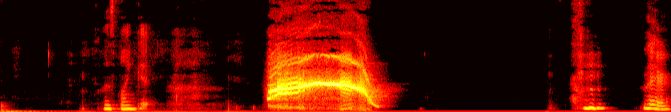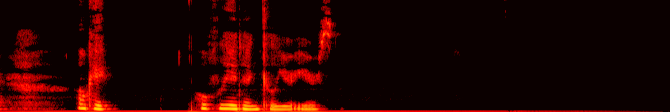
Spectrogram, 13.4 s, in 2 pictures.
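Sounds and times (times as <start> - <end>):
person screaming into a blanket: 2.7 - 3.9.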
